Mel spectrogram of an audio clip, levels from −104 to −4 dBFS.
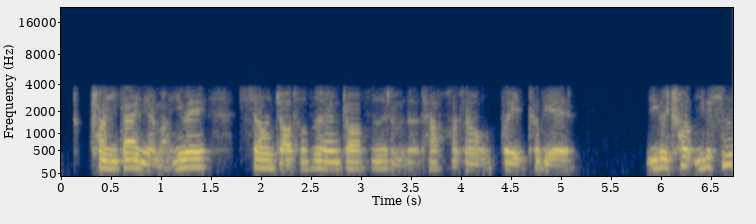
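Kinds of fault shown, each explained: iLBC codec: Throughout, the speech sounds clear but plainly rough and slightly synthetic, confined to a narrow line band of roughly 200 Hz to 3.6 kHz. Each frame's excitation is coded independently, and the coarseness fits iLBC's 13.33 kbps mode with 30 ms frames.
lost iLBC frames: At 2.91 s and 5.24 s, about 90 ms of speech turns into a held, faintly buzzy vowel before clean speech returns at once. The decoder repeated the last pitch cycle with added noise, which fits three lost 30 ms frames each time.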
